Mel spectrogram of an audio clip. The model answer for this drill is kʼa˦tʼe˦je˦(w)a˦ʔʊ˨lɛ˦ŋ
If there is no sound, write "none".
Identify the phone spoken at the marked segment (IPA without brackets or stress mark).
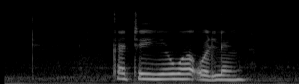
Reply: w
